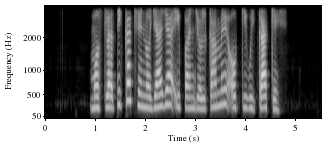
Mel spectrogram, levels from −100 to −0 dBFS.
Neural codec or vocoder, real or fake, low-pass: codec, 24 kHz, 1.2 kbps, DualCodec; fake; 3.6 kHz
